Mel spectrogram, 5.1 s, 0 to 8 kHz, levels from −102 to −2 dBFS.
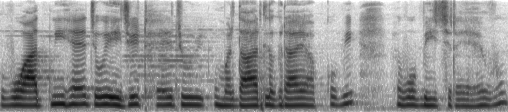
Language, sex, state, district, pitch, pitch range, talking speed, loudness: Hindi, female, Maharashtra, Chandrapur, 195 Hz, 185-210 Hz, 225 wpm, -18 LUFS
